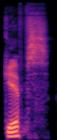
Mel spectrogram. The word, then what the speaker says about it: GIF: It's GIF with a gosh dang G.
